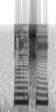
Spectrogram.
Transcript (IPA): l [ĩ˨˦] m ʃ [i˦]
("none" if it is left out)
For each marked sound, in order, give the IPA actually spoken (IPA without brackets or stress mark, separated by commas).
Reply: ĩ˦, i˦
